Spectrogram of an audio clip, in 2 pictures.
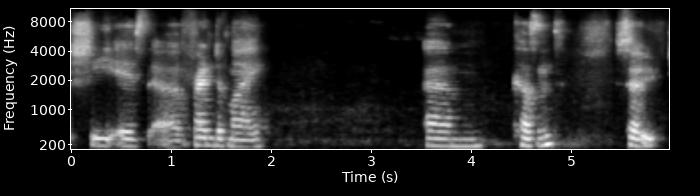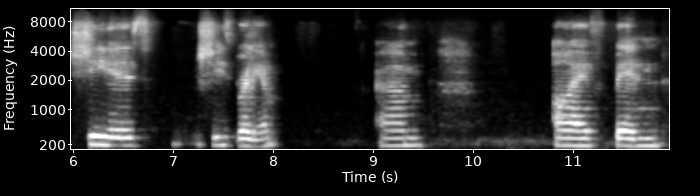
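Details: Woman who had a stroke after surgery in 2018 at age 44, lost her speech afterwards and now lives with post-stroke aphasia; aphasia.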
